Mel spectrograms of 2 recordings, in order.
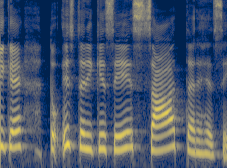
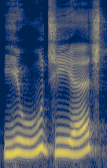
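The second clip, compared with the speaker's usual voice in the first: letters of H O R O यू जी H spoken one by one, very slow; slow spelling out; much slower than usual. Shown as a demonstration. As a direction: spell it out slowly for students. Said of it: "यहाँ पर T". (धीरे-धीरे spelling बोलना)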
